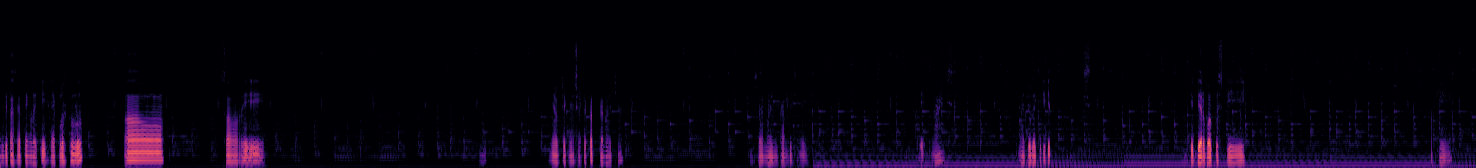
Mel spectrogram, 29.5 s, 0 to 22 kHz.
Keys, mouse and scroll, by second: 1.5-2.7 scroll down 1, 2.7-3.8 middle drag, 4.0-4.6 scroll up 1, 4.6 scroll up 1, 4.8 middle click, 5.8-6.2 scroll up 1, 6.2-6.8 scroll down 1, 6.8 middle click, 7.8-8.6 shift+middle drag, 8.9 middle click, 9.8 click, 10.9-11.5 drag, 11.8 click, 12.7-13.5 drag, 14.3-15.6 drag, 16.0 click, 16.9-18.5 drag, 19.0 click, 19.8-21.1 drag, 22.1 middle click, 23.3 middle click, 24.5-25.7 shift+middle drag, 25.9-26.8 scroll up 2, 26.8 middle click, 27.5-28.4 shift+middle drag, 28.7-29.3 scroll down 1, 29.3-29.5 scroll up 1.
